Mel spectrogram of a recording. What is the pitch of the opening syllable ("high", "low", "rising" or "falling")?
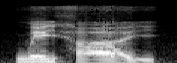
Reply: high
